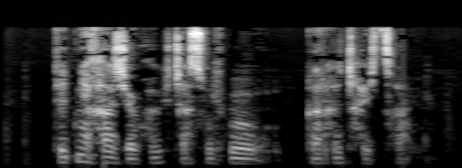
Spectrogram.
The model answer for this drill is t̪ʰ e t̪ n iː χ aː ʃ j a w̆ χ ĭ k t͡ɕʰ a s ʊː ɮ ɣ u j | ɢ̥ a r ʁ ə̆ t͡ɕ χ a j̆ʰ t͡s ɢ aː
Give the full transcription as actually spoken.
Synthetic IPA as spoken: t̪ʰ e t̪ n iː χ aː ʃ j a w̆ χ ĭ k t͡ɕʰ a s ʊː ɮ ɣ u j | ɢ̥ a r ʁ ə̆ t͡ɕ χ a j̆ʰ t͡s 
